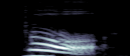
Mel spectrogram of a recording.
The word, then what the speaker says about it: 不: 不，不，不，不，四声不。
